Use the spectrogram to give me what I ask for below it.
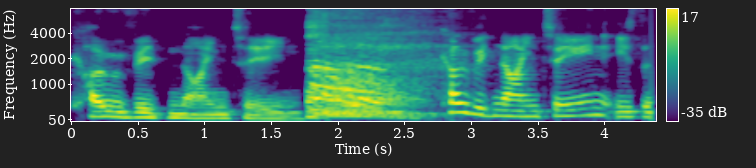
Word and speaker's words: COVID: It's COVID, v. The same as coronavirus, v. If you find the V sound a little bit difficult, you can use the F sound of f, but try to add a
